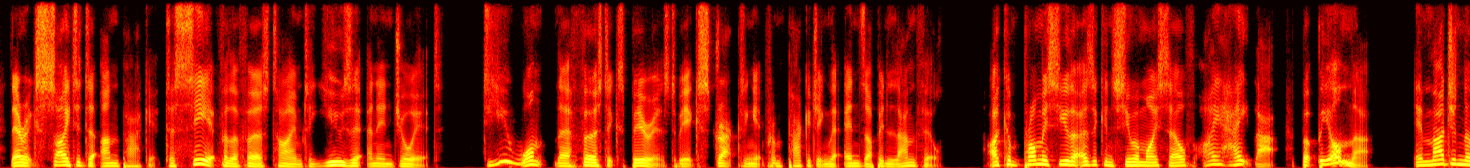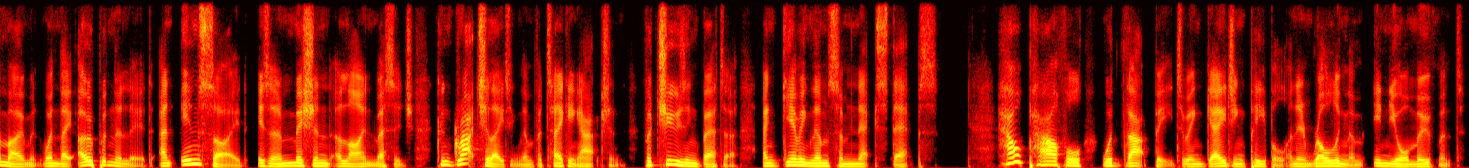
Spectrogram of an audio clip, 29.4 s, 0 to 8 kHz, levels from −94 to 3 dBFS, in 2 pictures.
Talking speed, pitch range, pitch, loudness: 190 wpm, 110-155 Hz, 125 Hz, -22 LUFS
